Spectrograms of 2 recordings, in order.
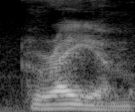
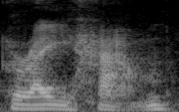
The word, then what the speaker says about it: Graham: decidedly in my pronunciation graham not gray ham graham or one vowel yeah when you do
